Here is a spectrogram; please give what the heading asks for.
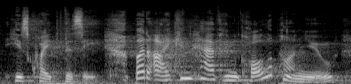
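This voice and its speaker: A woman playing a genteel, proud, sharp-tongued society wife in a theatrical audio drama performed live. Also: mid-range voice, wildly swooping pitch, measured pace. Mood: flustered. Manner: theatrical, polite then indignant. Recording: live theatre with faint noise.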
